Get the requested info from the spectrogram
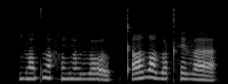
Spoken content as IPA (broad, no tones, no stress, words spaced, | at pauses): ʎõtˤðˤõhõvõʎ ðˤo | kʼaðˤɛ ðˤokʰɛva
